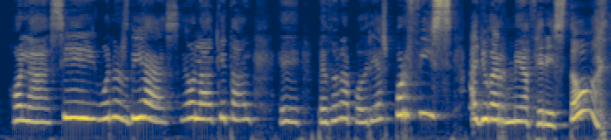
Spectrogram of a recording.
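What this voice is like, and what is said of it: Sweet little girl's voice. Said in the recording (Spanish): “poner voz de niña buena de 10 años”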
